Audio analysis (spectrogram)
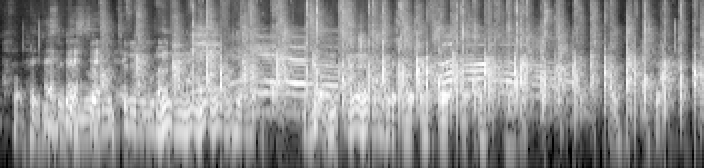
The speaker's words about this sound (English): Well, halfway through that clap, you kind of think about Bill, and you'd be like, I said Huxtable.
